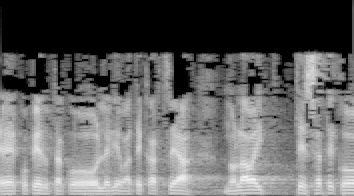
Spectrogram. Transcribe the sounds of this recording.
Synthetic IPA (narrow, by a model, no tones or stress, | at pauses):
ko̞piat̪ut̪ako̞le̞ɣ̞e̞βat̪e̞kaɾt͡se̞a | no̞laβ̞ajt̪ | esat̪e̞ko̞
